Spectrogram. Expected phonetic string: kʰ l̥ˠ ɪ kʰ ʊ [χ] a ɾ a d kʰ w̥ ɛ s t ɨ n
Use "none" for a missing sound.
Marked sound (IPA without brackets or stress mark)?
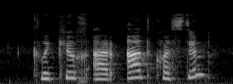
χ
